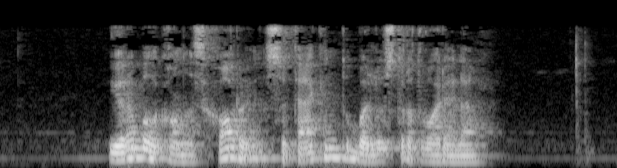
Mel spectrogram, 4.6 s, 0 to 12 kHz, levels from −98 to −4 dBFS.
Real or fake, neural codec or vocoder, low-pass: real; none; 7.2 kHz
